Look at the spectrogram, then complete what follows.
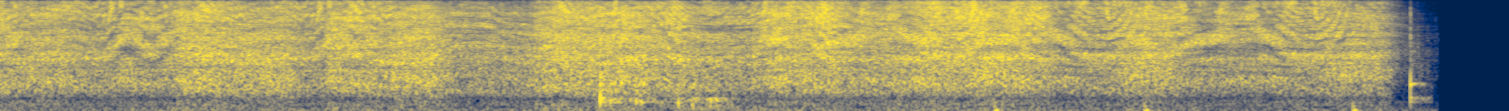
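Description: Aerosol spray-paint cans hissing almost continuously, the hiss swelling and easing, with a few faint knocks in the second half; it stops abruptly near the end.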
